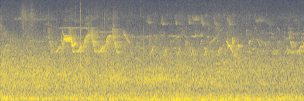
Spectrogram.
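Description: A bird calling in a run of short, quickly repeated high notes starting about a second in, with a few fainter notes later, over steady outdoor background noise.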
